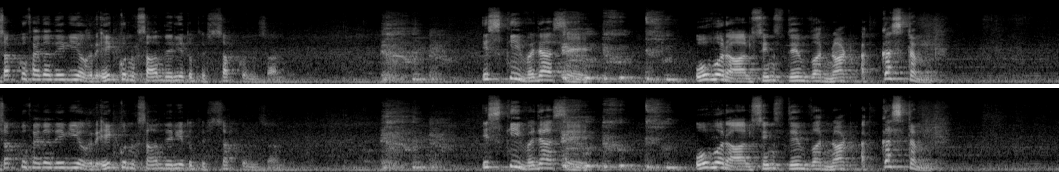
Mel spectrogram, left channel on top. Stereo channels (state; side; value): normal; both; correlation 0.75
